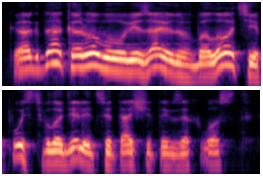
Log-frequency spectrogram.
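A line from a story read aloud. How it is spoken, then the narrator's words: Laughing. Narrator (Russian): сказал, засмеявшись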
